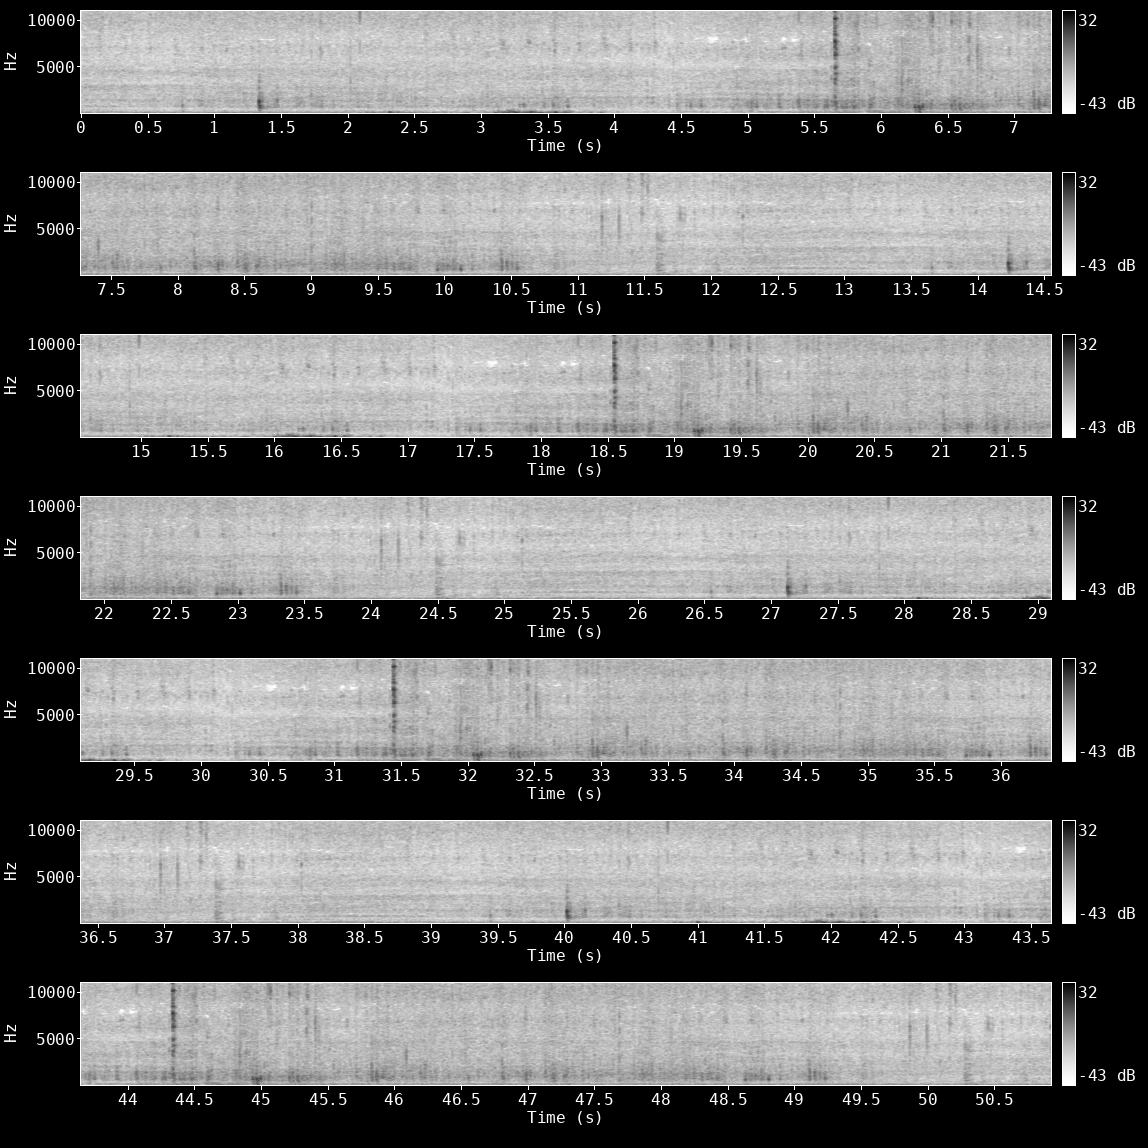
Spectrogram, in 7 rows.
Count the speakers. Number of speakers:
zero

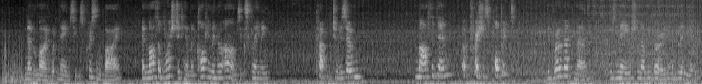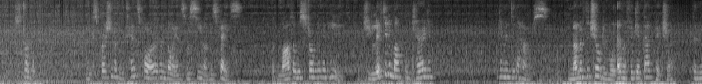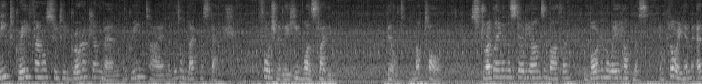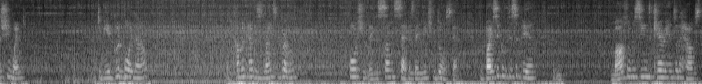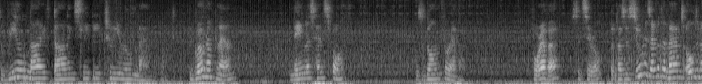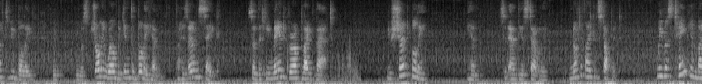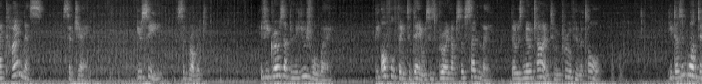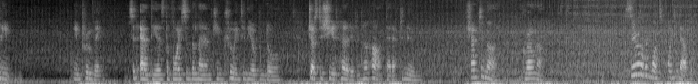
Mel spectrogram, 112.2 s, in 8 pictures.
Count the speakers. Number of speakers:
one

